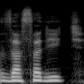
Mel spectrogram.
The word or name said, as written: zasadiť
